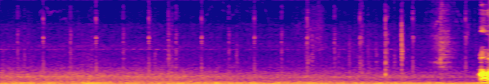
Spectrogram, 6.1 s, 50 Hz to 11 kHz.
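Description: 1998 Mercedes-Benz CLK Brabus with a 5.8-litre M113 V8 driving at low revs, a steady dense rumble of engine and road noise from inside the car, constant throughout.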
